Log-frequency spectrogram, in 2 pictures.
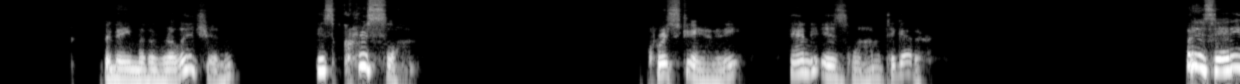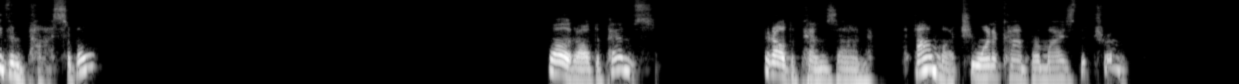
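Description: An elderly man speaks calmly in short bursts, heard close through a computer microphone.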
